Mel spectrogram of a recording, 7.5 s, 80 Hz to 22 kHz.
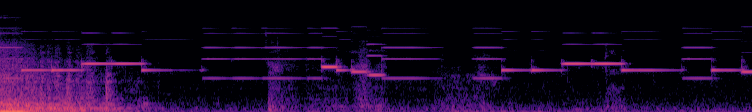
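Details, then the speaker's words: Samsung DV80M50133W Optimal Dry 8kg heat pump tumble dryer, bought for spares and repaired, reaching the end of a 13-minute cycle after the fan phase: a short run of clear electronic tones plays the normal end-of-cycle melody. "Hopefully in a minute it'll start to play a little Samsung tune."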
